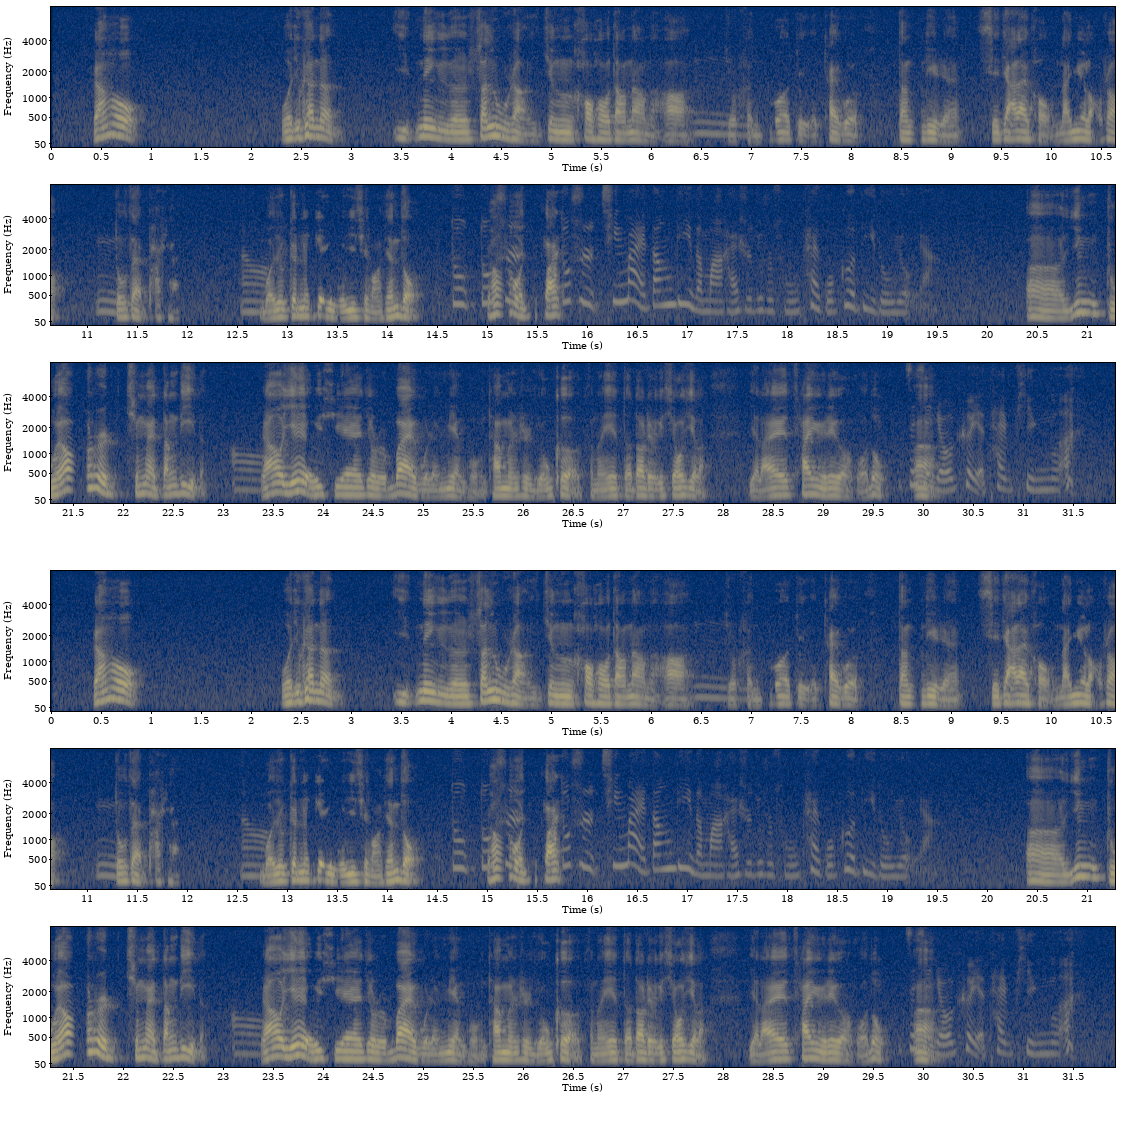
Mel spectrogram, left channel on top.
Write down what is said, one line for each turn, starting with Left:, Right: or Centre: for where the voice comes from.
Right: 然后。我就看到一那个山路上已经浩浩荡荡的啊，
Left: 嗯
Right: 就是很多这个泰国当地人携家带口，
Left: 嗯
Right: 男女老少都在爬山，
Left: 嗯啊，
Right: 我就跟着队伍一起往前走，
Left: 都都是都是清迈当地的吗？
Right: 然后我就发现
Left: 还是就是从泰国各地都有呀？
Right: 呃，应主要是清迈当地的，
Left: 哦，
Right: 然后也有一些就是外国人面孔，
Left: 清迈
Right: 他们是游客，可能也得到这个消息了，也来参与这个活动啊，
Left: 这些游客也太拼了。<laughs>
